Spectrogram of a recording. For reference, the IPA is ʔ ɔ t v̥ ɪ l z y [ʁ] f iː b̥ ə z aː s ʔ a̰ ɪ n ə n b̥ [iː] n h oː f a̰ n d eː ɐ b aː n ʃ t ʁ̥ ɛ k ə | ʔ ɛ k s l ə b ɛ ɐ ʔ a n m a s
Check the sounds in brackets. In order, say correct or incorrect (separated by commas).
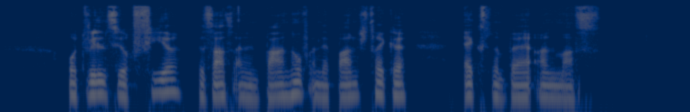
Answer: correct, incorrect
